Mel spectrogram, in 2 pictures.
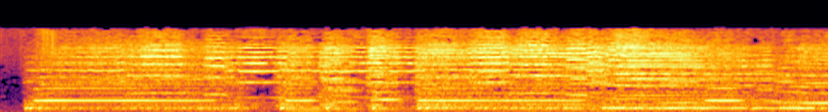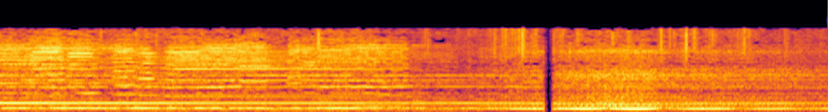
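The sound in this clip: A car engine drones steadily as it drives along and pulls up to the curb, its tone shifting partway through, with a sharp click near the end.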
